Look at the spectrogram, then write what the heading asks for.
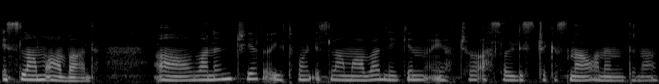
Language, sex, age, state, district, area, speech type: Kashmiri, female, 30-45, Jammu and Kashmir, Shopian, rural, spontaneous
